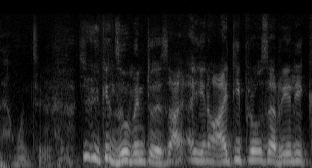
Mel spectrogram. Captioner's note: laugh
